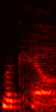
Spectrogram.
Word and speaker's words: Mikhail: I think we're going with Mikhail. That's how we pronounce it now.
